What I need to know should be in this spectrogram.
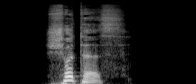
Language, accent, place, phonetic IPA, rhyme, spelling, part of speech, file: German, Germany, Berlin, [ˈʃʊtəs], -ʊtəs, Schuttes, noun, De-Schuttes.ogg
- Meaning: genitive singular of Schutt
